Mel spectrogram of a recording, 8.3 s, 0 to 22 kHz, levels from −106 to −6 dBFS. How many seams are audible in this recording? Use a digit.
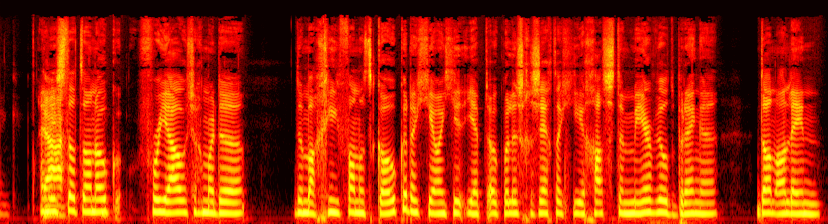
0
